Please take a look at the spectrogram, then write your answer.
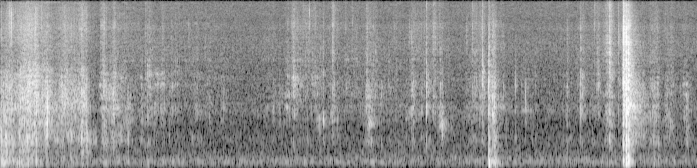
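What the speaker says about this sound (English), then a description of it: "I'm cutting the edge on the diaper." Quiet, close snipping and crinkling as scissors cut through the edge of a soft padded diaper, with a few sharper clicks and rustles.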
